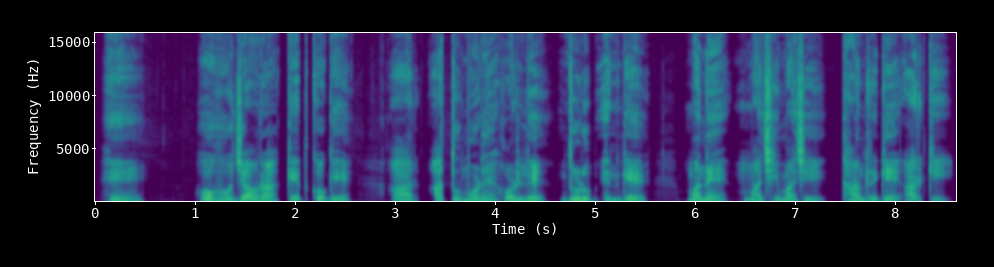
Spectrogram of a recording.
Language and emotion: Santali, neutral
